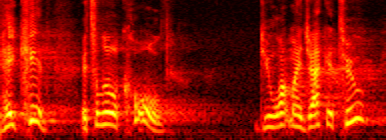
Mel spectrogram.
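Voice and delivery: high, called-out yell. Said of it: "he yells out at the kid".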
